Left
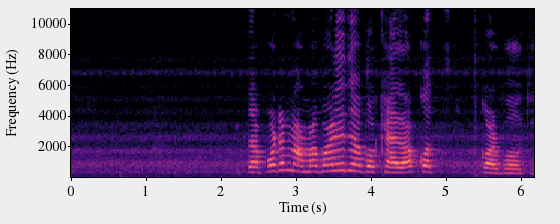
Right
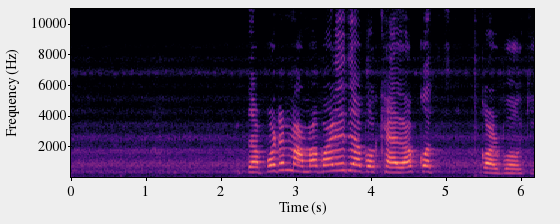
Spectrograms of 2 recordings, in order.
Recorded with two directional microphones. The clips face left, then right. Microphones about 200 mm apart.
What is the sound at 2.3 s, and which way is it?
A child's voice, centre (ahead or behind).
